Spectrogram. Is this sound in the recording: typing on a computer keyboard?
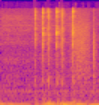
yes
